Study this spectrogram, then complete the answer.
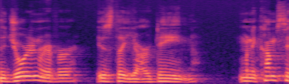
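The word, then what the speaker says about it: ירדן: jericho is and the jordan river is the yardain when it comes to names we have jacob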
